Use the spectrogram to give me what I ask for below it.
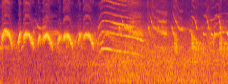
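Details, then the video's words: Caged Chinese hwamei for sale in Vietnam repeats a bright arched whistle six times in steady rhythm, then breaks into long sweeping slurs and high ringing notes. "Chim Đẹp Hót Hay"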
